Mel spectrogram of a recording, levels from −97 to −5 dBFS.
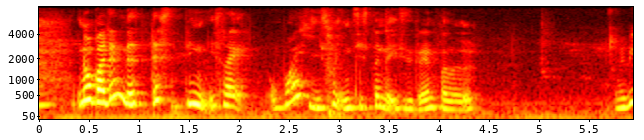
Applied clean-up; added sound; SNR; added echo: none; none; none; none.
